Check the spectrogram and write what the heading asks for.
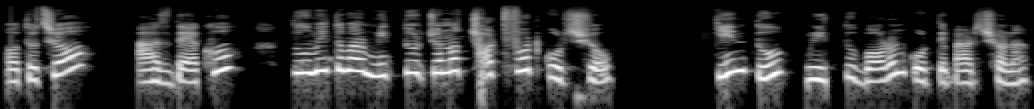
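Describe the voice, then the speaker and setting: A man's voice: extremely high pitch, very animated, measured pace, pauses often, a little mellow, dry recording, studio quality, voice pushed up, heavily acted. A man voicing a bitter, vengeful female ghost who taunts and cackles in an audio story. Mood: taunting. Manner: taunting, mocking laughter.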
